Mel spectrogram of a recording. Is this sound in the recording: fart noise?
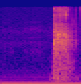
yes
